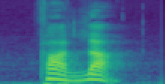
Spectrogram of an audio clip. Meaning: 1. to fall 2. to fall (die, especially in battle)
- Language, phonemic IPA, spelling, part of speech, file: Swedish, /²falːa/, falla, verb, Sv-falla.ogg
